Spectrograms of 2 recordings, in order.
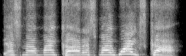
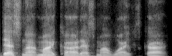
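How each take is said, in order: First: Very high, loud, drawn-out squawking outburst; Gilbert Godfrey impersonation. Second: Said in the usual way. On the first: Retold or imitated. Man redoing his movie-line impersonation for co-host, high shouted squawk. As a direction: shout it far up high as an exaggerated comic impression. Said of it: "I was doing my Gilbert Godfrey impersonation".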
